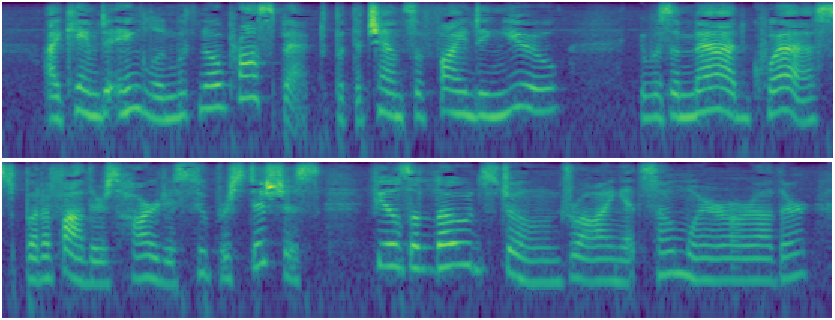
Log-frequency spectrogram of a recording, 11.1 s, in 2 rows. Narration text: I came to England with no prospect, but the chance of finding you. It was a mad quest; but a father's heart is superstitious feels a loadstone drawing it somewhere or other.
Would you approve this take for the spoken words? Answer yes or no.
yes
